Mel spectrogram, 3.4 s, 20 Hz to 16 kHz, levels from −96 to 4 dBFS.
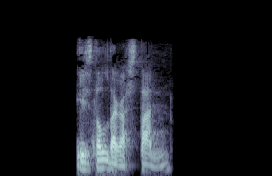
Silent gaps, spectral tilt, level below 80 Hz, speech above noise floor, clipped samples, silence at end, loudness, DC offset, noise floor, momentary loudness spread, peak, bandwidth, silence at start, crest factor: none; -4.5 dB/octave; -60 dBFS; over 72 dB; under 0.1%; 1.3 s; -18 LUFS; under 0.1%; under -90 dBFS; 15 LU; 0 dBFS; 8 kHz; 0.95 s; 22 dB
